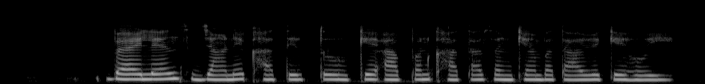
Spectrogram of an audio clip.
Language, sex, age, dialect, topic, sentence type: Magahi, female, 18-24, Western, banking, question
